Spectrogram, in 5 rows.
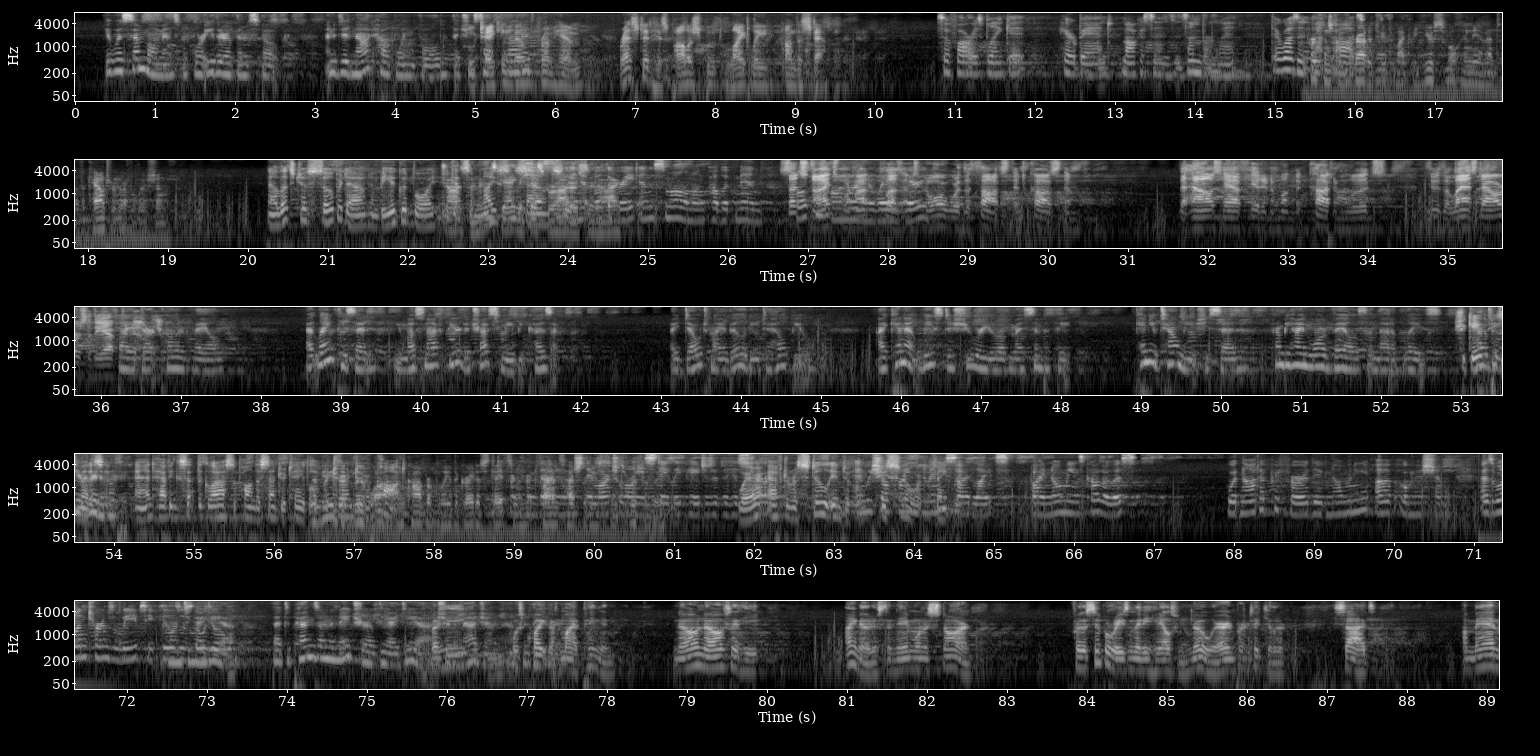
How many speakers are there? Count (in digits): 8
